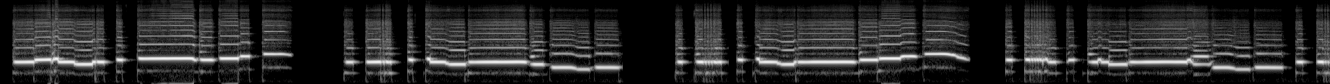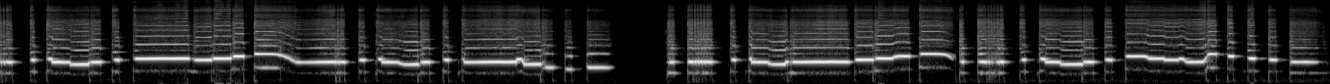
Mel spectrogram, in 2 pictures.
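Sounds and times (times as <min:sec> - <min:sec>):
drill flute loop in C minor: 0:00.2 - 0:06.2, 0:06.8 - 0:26.5.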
